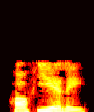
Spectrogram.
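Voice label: "half-yearly", English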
